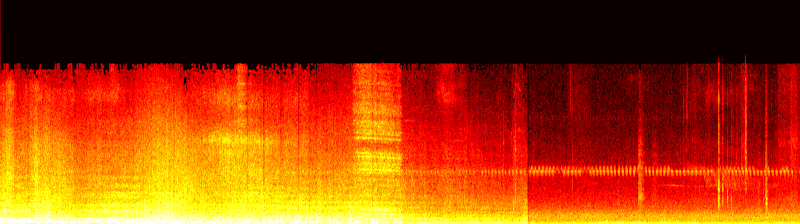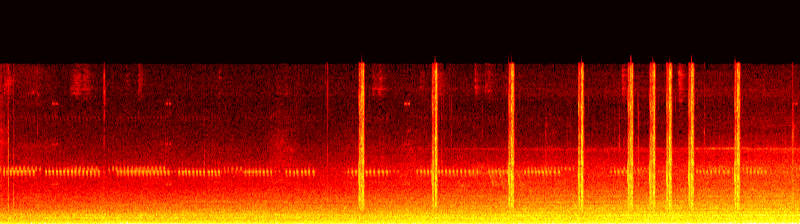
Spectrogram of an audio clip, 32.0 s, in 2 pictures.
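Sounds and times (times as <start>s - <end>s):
diesel locomotive rumble: 0.0s - 32.0s
sharp clicks: 23.1s - 23.5s, 24.6s - 25.0s, 26.1s - 26.4s, 27.6s - 27.8s, 28.5s - 30.0s, 30.7s - 30.9s.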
